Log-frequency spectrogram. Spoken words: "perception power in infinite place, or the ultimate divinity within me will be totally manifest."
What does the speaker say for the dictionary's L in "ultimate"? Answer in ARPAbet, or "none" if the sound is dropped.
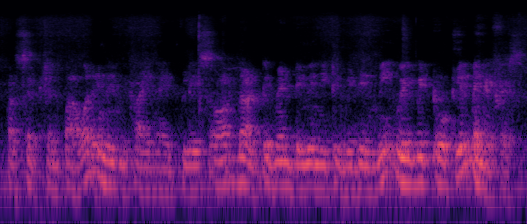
none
